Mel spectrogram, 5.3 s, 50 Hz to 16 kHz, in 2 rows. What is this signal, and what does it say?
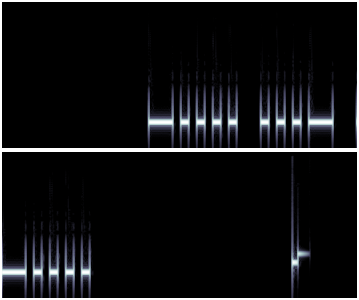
Morse code, heard as a keyed tone, about 20 wpm, 700 Hz. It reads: 6V6
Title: All Cut Numbers - 3-Digit 20wpm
